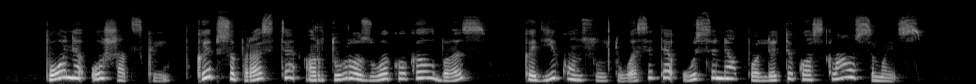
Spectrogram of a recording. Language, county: Lithuanian, Šiauliai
